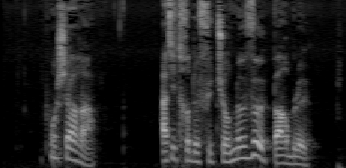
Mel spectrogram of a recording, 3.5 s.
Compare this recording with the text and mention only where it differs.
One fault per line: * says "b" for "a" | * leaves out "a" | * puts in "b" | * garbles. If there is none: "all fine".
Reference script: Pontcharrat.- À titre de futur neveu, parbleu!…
all fine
